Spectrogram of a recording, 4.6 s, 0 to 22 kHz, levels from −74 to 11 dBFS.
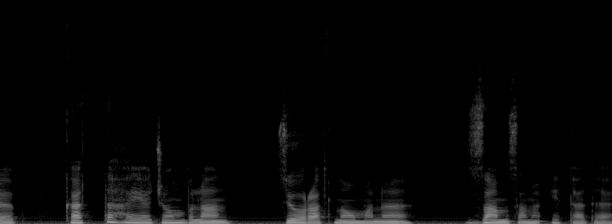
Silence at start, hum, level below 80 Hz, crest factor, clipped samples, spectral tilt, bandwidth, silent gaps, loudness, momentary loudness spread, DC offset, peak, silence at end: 0 s; 50 Hz at -60 dBFS; -52 dBFS; 18 dB; under 0.1%; -7 dB/octave; 13 kHz; none; -31 LUFS; 7 LU; under 0.1%; -12 dBFS; 0 s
